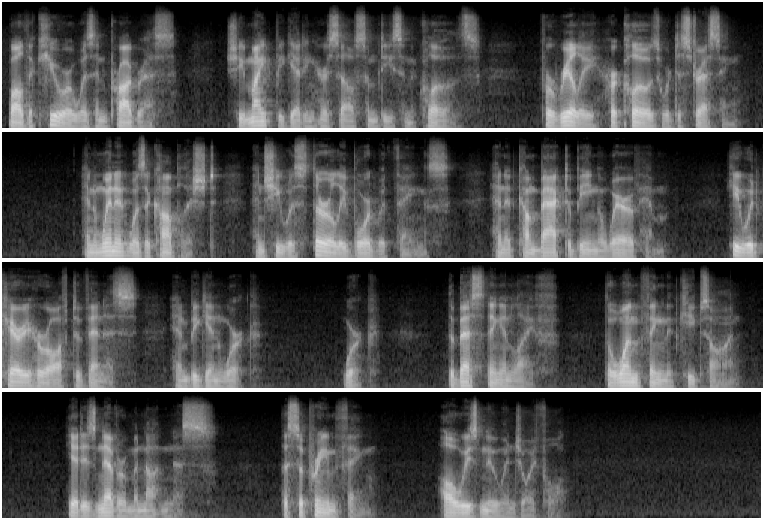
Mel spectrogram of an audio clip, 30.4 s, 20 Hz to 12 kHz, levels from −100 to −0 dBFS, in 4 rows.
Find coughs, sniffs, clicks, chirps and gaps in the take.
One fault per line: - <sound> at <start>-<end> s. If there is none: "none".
none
